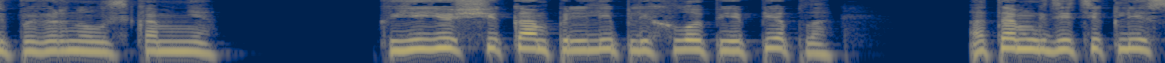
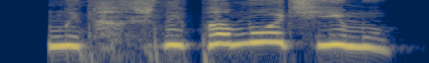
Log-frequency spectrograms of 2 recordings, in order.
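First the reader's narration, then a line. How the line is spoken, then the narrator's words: Sobbing. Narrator (Russian): всхлипнула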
